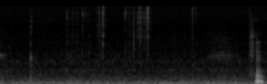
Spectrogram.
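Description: A few faint, sharp, scattered metallic clicks of steel tweezers handling small lock pins: setting a pin down in a metal pin tray and reaching into the euro cylinder's plug.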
